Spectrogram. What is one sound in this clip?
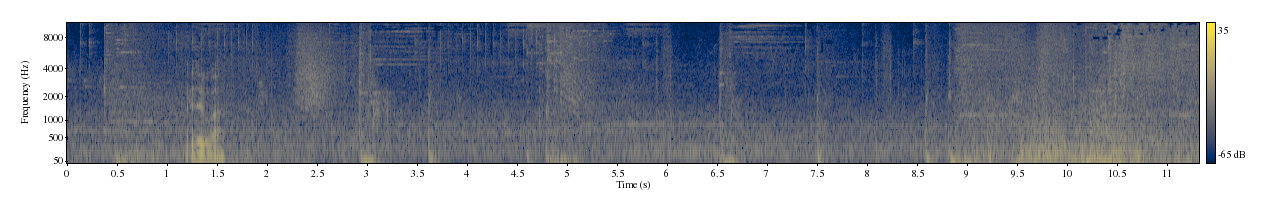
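Game battle effects clash and whoosh.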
